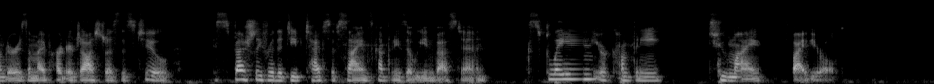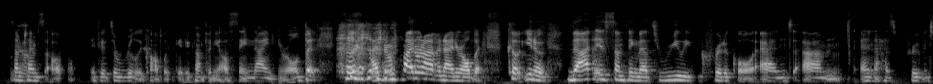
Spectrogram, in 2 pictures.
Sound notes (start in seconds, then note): 12.8 laugh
